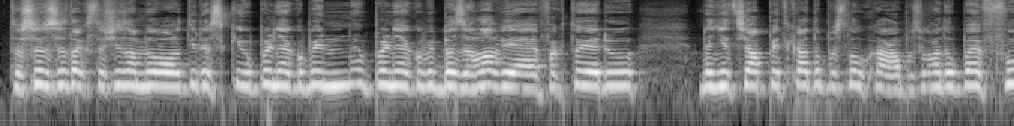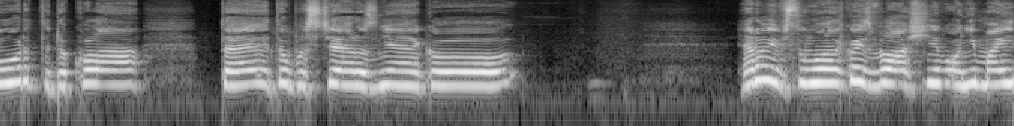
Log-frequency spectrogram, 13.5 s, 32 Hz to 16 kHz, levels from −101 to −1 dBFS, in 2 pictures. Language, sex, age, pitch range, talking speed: Czech, male, 20-39, 225-250 Hz, 180 wpm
